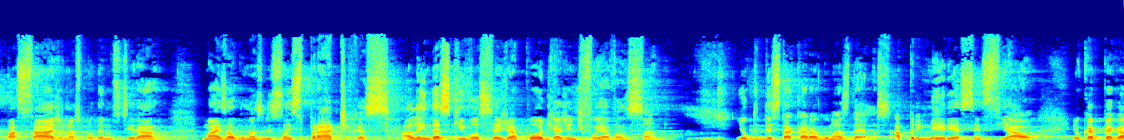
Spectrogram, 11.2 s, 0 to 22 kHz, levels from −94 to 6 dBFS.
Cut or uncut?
cut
